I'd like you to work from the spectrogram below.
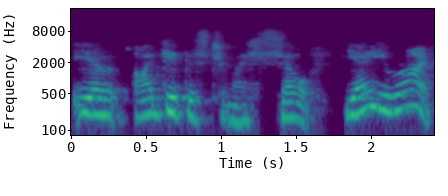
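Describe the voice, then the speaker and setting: A woman talks at a very fast pace with lively intonation and a fairly high pitch. Her voice is somewhat breathy. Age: 60s. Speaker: wellness coach. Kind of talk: panel discussion.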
